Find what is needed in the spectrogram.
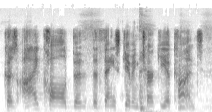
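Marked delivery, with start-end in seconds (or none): none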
